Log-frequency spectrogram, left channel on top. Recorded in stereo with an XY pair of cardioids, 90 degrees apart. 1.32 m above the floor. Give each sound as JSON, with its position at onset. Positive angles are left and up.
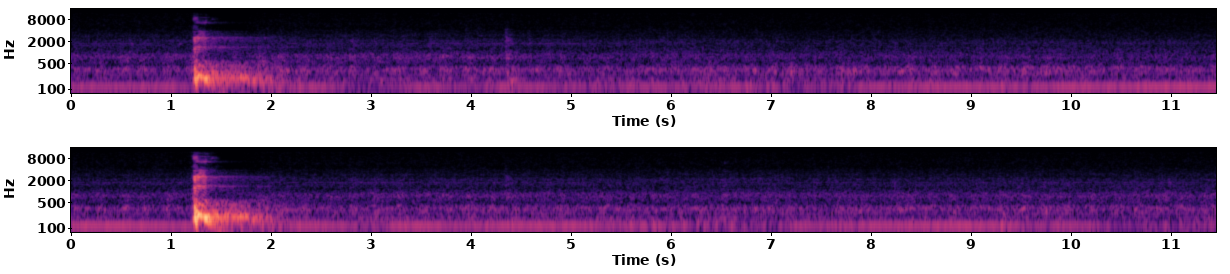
{"t": 1.2, "sound": "throat clearing", "azimuth_deg": -55, "distance_m": 1.2}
